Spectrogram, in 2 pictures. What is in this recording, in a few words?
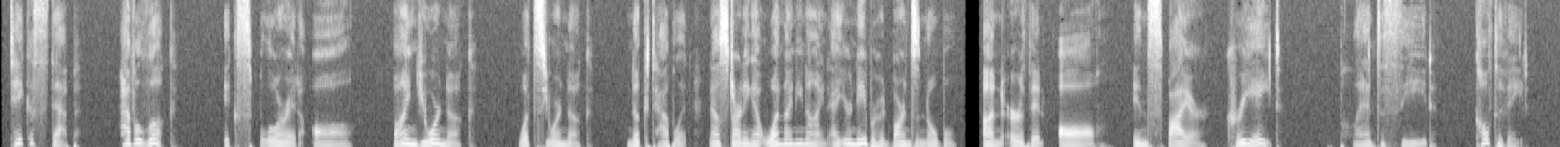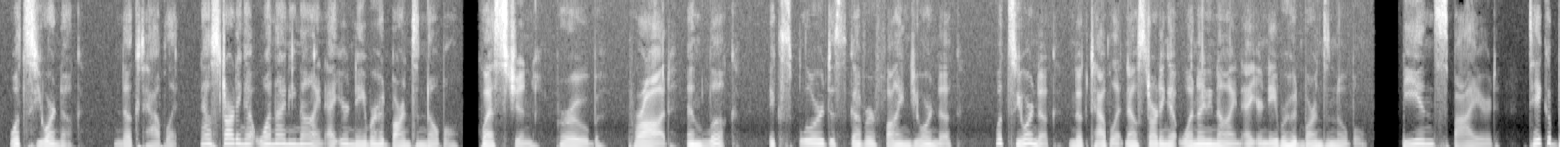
commercial spec spots; Barnes & Noble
